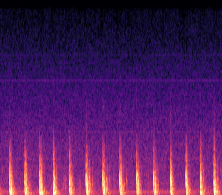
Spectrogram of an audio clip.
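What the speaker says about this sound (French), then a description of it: "Et vous plantez un clou à l'endroit où vous pensez que ça se produit." A hammer drives a nail through roof shingles with about fifteen evenly spaced, solid knocks at a steady rhythm, close and fairly loud, each blow ringing briefly before the next.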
